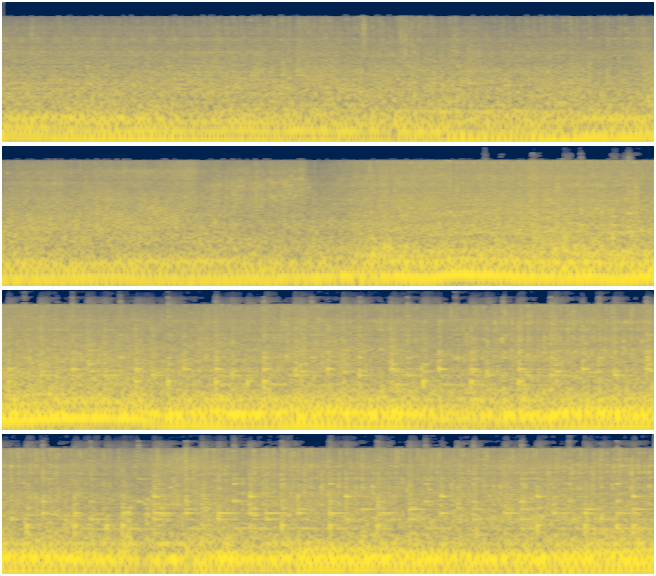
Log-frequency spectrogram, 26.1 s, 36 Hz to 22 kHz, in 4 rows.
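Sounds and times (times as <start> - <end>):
driving noise: 11.8 - 26.0.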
